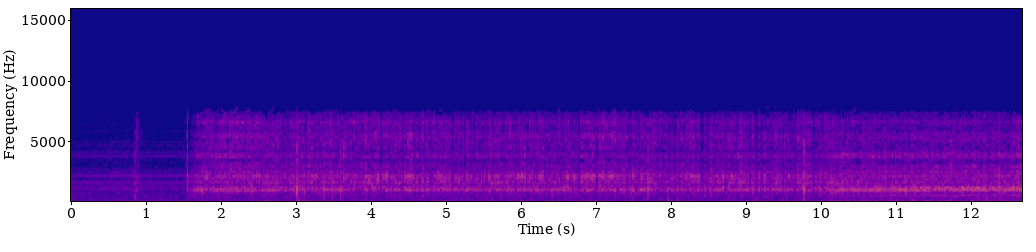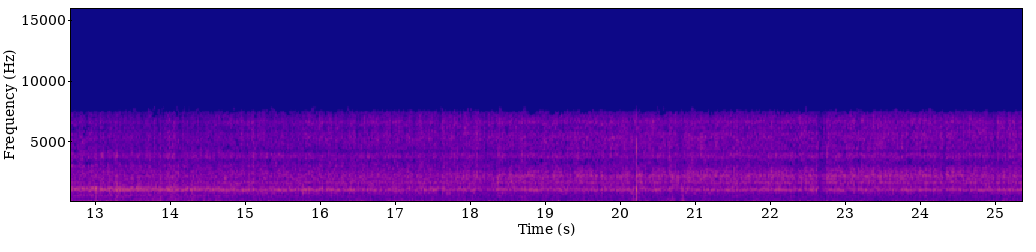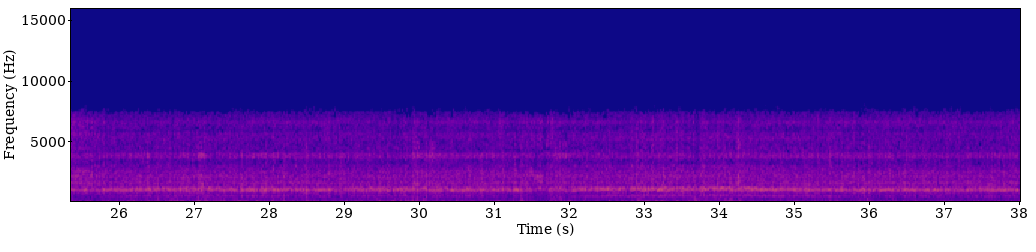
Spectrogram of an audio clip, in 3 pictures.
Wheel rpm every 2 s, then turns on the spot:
10, 60, 70, 70, 70, 70, 70, 70, 70, 70, 70, 70, 70, 70, 70, 70, 70, 70, 70.
none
